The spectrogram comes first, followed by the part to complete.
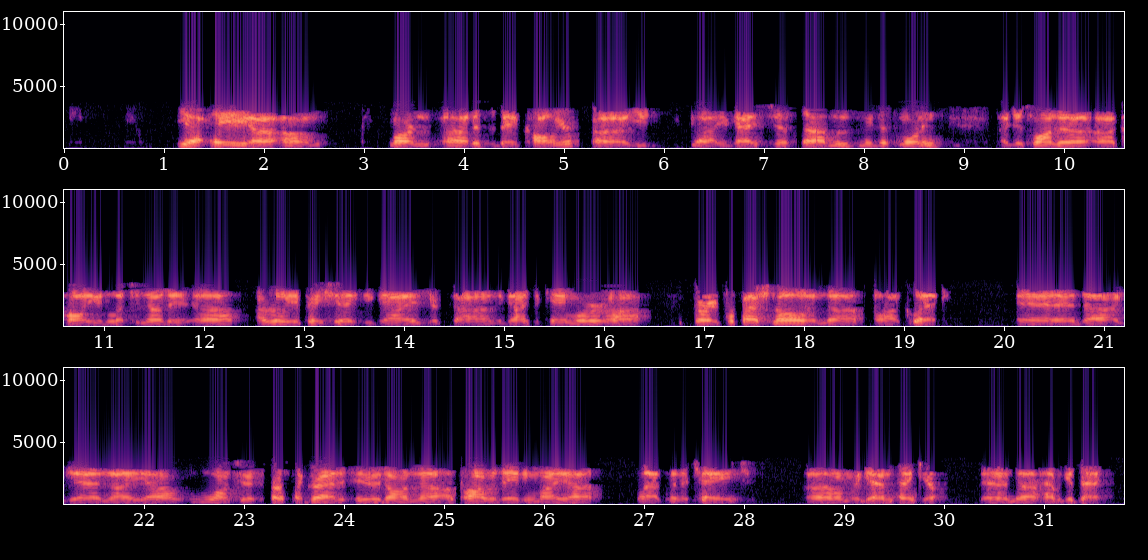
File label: voicemail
